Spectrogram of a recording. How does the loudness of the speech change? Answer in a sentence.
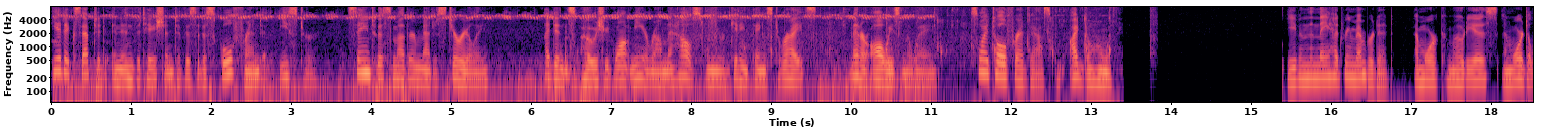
The loudness of the speech stays about the same.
